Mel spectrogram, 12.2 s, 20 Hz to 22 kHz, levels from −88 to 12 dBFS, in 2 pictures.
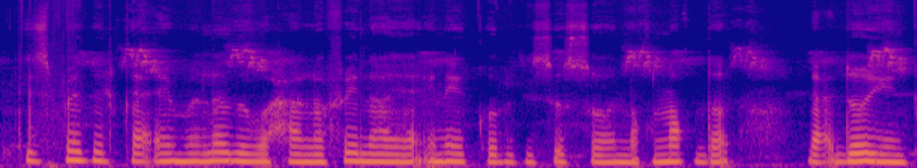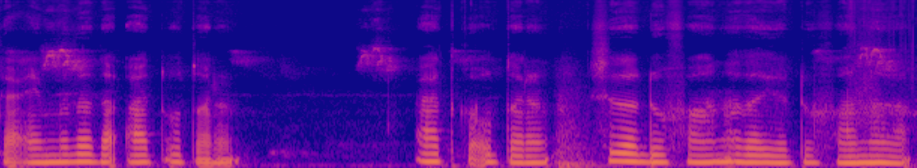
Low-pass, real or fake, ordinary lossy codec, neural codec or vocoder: none; fake; none; vocoder, 44.1 kHz, 128 mel bands every 512 samples, BigVGAN v2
